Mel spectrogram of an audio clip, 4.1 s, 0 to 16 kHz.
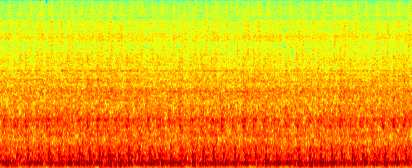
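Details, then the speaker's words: Honda CD70 single-cylinder motorcycle idling after a silencer was fitted: steady, even low putter with no knocks or rattles; engine and exhaust sound healthy. "यह आप check कर सकते हैं engine का sound भी बिल्कुल ही प्यारा बन गया है"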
